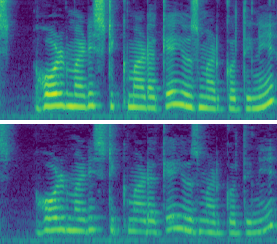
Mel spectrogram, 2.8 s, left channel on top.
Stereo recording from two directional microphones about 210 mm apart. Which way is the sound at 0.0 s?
55° left (ahead or behind).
